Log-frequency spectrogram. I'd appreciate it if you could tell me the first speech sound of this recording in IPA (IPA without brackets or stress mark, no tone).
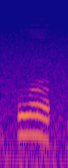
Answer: w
